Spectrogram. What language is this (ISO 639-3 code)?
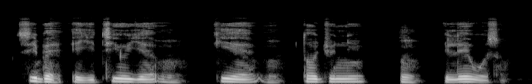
yor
